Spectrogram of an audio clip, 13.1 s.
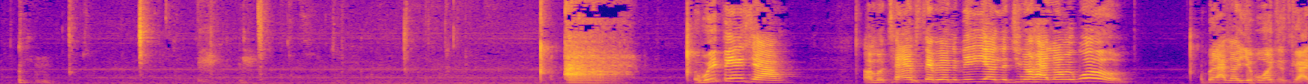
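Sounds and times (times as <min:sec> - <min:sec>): steady low hum: 0:00.0 - 0:13.0
chewing and swallowing: 0:00.2 - 0:05.6
wet mouth clicks and smacks: 0:00.2 - 0:05.6.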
